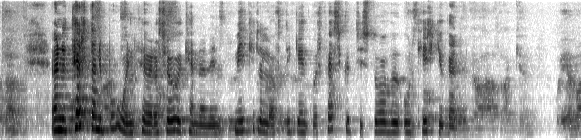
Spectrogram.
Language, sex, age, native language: Icelandic, female, 70-79, Icelandic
